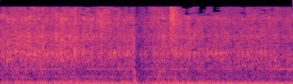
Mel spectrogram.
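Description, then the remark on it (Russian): A heavy Ikarus city bus diesel engine roars loudly and steadily, with a brief dip around the middle as the revs drop during a gear change of its automatic gearbox, then the deep rumble resumes. “Оглушительный рев двигателя, что слышно особенно ранним утром, спадающие обороты при переключении автоматической коробки передач, а после – характерный столб черного дыма.”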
